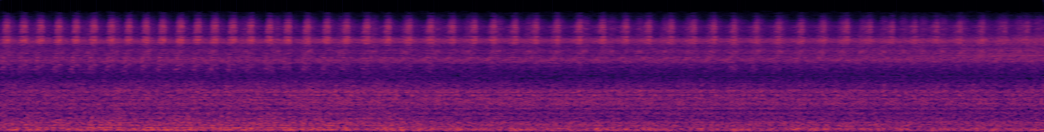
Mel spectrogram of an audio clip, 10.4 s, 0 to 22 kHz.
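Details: Bear cicadas recorded on 16 June 2013 from a fourth-floor home in Zhongli, Taiwan, with a Nokia Lumia 820, red-veined and intermittent singers together: dense steady hiss with rapid pulsing high buzz, over a broad low rumble like traffic.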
